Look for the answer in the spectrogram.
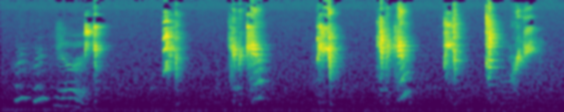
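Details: One-year-old pet Senegal parrot, which says "good morning" and "I'll be back": brief speech-like murmurs open the sequence, then about eight harsh, high, scratchy squawks repeat roughly once a second, indoors.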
